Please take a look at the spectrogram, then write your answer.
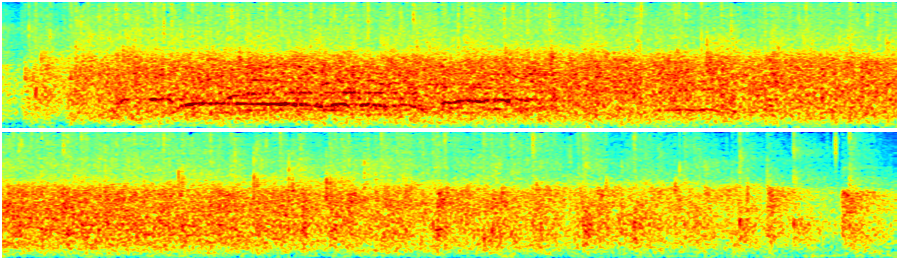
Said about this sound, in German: Der nächste Applaus gehört nochmal dir.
